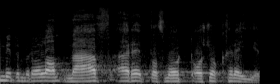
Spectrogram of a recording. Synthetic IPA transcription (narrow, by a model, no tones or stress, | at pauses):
mɪt̪əmɾoːlɑnt̪næːfæːɾhɛt̪̚d̥ɑsʋɔrtoʃokʰɾejə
